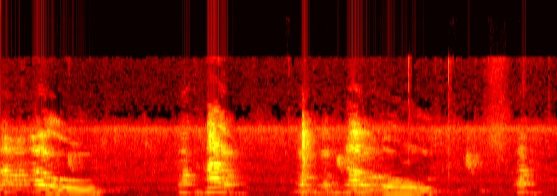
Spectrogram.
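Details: Female cat in heat calling for a male: a series of long, falling, wailing meows of varying length, separated by brief gaps, indoors with a quiet background.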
